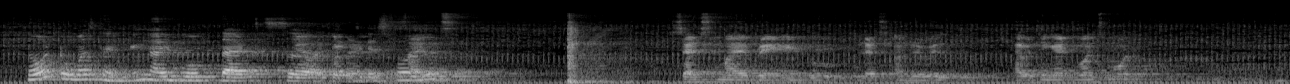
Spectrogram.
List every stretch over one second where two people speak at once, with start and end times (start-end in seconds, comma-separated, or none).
2.9-4.4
